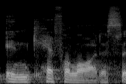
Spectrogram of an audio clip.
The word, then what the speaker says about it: encephalitis: We tend to go with the British pronunciation, which is encephalitis, as opposed to the American pronunciation.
